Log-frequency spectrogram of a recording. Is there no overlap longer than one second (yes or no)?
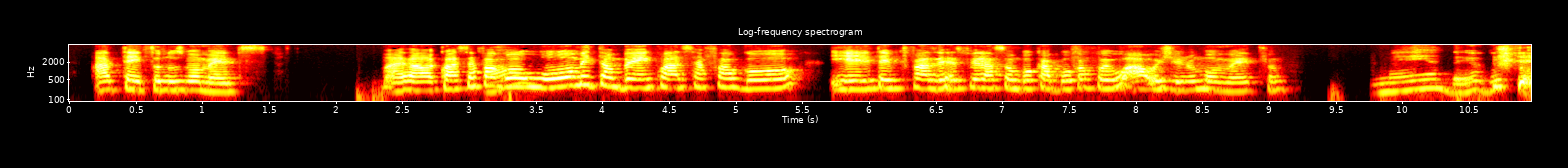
yes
